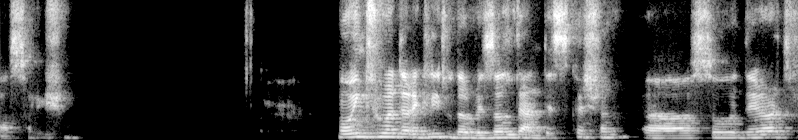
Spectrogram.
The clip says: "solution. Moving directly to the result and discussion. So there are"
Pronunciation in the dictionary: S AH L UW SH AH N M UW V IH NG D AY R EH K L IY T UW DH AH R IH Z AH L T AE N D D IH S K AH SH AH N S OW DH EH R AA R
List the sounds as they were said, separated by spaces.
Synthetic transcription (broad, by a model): S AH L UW SH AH N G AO IH NG D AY R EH K L IY T UW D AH R IH Z AH L T AE N D D IH S K AH SH AH N S OW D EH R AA R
